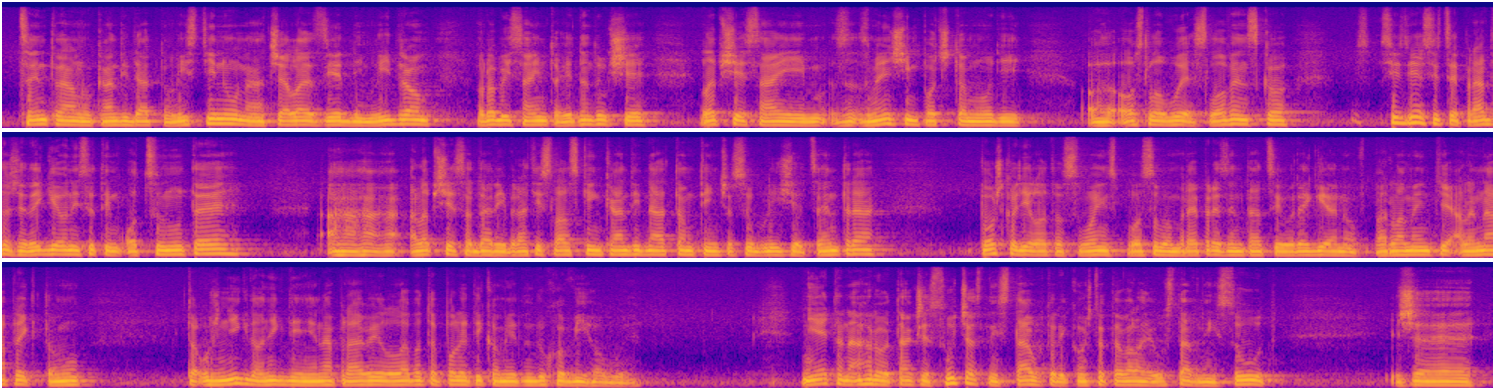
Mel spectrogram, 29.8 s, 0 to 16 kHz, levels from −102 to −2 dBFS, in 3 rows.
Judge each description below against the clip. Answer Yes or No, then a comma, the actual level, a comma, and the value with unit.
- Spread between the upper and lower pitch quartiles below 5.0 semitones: Yes, narrow, 2.5 semitones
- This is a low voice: Yes, low, 110 Hz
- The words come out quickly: No, average, 155 wpm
